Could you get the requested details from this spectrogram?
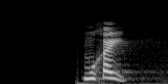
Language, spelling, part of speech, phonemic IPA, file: Tamil, முகை, noun, /mʊɡɐɪ̯/, Ta-முகை.ogg
- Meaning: 1. flower, bud 2. cave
